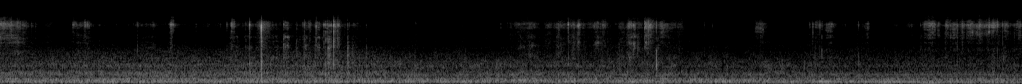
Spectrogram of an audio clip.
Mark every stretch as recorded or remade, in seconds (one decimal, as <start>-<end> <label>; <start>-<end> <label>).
0.0-3.9 recorded; 3.9-8.2 remade; 8.2-10.2 recorded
